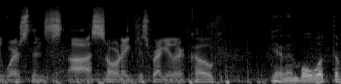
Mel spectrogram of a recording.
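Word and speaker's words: Koch: like, the two, like, Coke brothers, but I don't even know their names. There's Coke brothers? Yeah, but it's spelled K-O-C-H.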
